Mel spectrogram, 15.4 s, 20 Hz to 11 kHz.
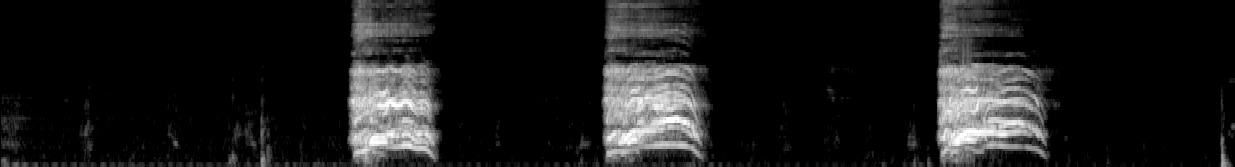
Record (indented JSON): {
  "exhalation_length": "15.4 s",
  "exhalation_amplitude": 31690,
  "exhalation_signal_mean_std_ratio": 0.39,
  "survey_phase": "beta (2021-08-13 to 2022-03-07)",
  "age": "45-64",
  "gender": "Male",
  "wearing_mask": "No",
  "symptom_cough_any": true,
  "symptom_shortness_of_breath": true,
  "symptom_fatigue": true,
  "symptom_change_to_sense_of_smell_or_taste": true,
  "symptom_onset": "6 days",
  "smoker_status": "Never smoked",
  "respiratory_condition_asthma": false,
  "respiratory_condition_other": false,
  "recruitment_source": "Test and Trace",
  "submission_delay": "1 day",
  "covid_test_result": "Positive",
  "covid_test_method": "RT-qPCR",
  "covid_ct_value": 21.4,
  "covid_ct_gene": "ORF1ab gene",
  "covid_ct_mean": 22.1,
  "covid_viral_load": "56000 copies/ml",
  "covid_viral_load_category": "Low viral load (10K-1M copies/ml)"
}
